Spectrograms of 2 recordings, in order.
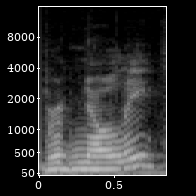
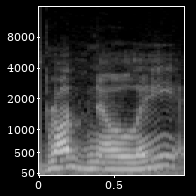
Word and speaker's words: Brugnoli: But I, fortunately, am happy to be speaking with Brugnoli. Pronounce it in the correct pronunciation for me? Brugnoli. Brugnoli? Yes. Well, I'm fairly close. That's close. Or Brugnoli, if some of you would like to pronounce it that way.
